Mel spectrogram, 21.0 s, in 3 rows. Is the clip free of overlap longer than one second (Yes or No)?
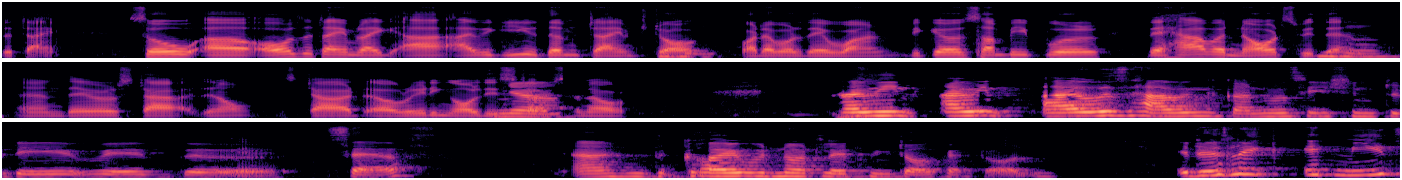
Yes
